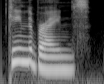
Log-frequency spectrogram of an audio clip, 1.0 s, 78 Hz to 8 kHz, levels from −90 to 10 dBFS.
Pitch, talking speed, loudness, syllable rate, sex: 210 Hz, 175 wpm, -16 LUFS, 3.3 syllables/s, female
